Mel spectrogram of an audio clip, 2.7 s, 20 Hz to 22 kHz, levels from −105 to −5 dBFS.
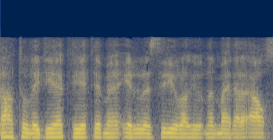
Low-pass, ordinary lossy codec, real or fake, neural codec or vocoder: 7.2 kHz; AAC, 32 kbps; fake; codec, 16 kHz in and 24 kHz out, 0.4 kbps, LongCat-Audio-Codec, fine tuned four codebook decoder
